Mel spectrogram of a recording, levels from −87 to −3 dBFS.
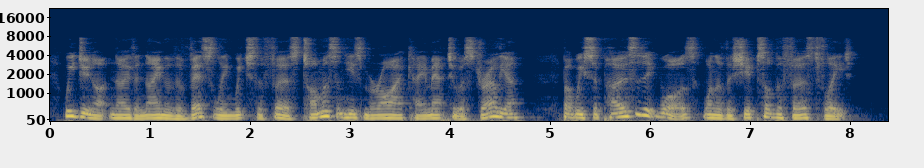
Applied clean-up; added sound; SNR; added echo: none; none; none; reverberation time 0.2 s.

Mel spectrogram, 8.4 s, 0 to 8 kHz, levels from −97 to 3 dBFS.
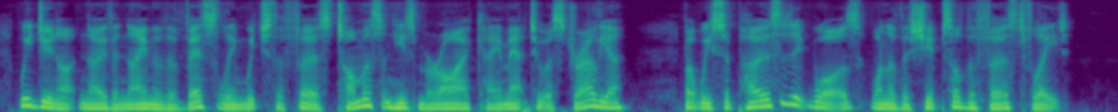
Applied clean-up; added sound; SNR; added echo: none; none; none; none.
